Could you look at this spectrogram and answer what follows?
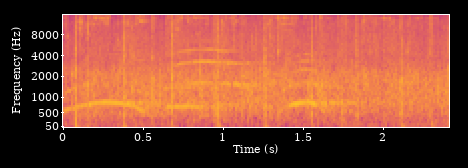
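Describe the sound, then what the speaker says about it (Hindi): Studio audience on a Hindi TV reality dance show clapping loudly and densely, a close sustained burst of applause with a few sharp cheers or whistles rising above it. "तालियां"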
